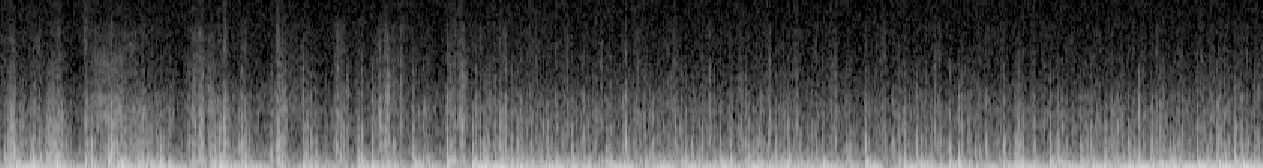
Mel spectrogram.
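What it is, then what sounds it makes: Foam microphone windscreen. Fingertips tap and scratch the sides of a black foam windscreen fitted over a silver microphone. The result is a steady stream of deep, muffled thumps and soft rustling, with almost all the energy in the low end and nothing bright on top.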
